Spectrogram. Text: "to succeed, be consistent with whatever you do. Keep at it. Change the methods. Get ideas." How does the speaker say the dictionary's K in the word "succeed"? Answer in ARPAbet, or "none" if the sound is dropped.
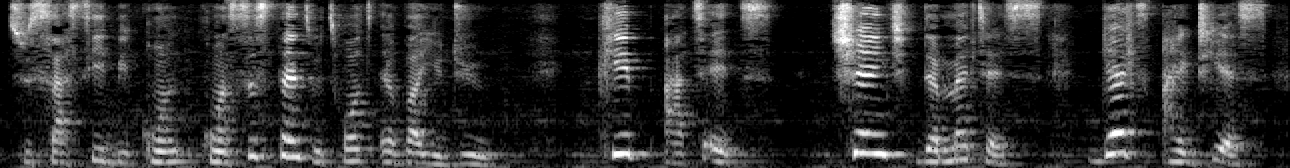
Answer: none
